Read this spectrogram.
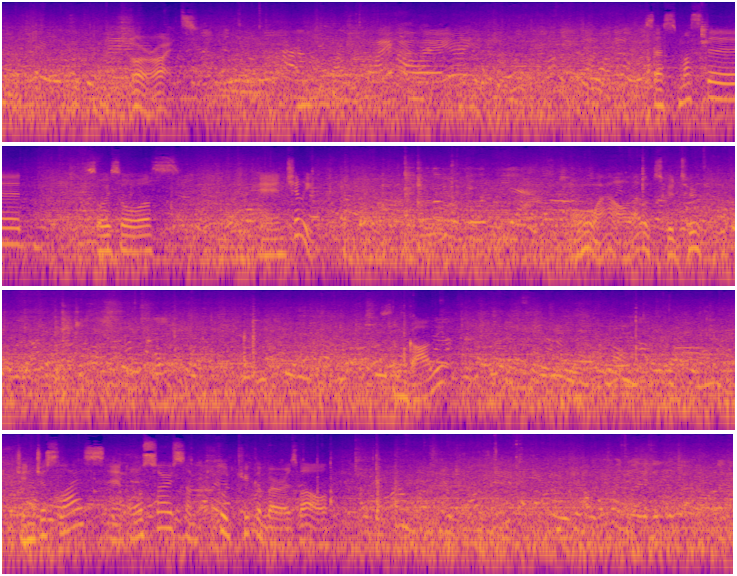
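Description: A crowd chatters all around in a busy, noisy space.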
